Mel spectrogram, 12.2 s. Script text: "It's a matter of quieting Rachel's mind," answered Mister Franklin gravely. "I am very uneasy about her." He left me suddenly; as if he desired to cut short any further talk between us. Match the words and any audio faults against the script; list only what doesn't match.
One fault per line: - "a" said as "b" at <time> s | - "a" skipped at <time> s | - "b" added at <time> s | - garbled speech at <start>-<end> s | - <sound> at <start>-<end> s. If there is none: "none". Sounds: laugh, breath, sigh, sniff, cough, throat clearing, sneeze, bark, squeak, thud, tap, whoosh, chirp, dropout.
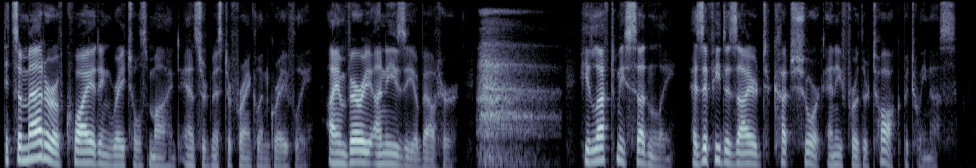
- sigh at 5.9-7.0 s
